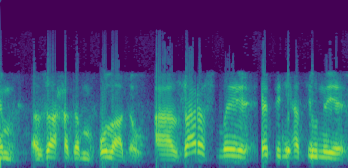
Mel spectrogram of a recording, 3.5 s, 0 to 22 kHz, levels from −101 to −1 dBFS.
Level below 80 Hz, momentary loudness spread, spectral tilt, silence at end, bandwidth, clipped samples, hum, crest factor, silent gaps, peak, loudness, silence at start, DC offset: -64 dBFS; 4 LU; -6.5 dB/octave; 0 s; 6.4 kHz; under 0.1%; none; 14 dB; none; -4 dBFS; -19 LUFS; 0 s; under 0.1%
